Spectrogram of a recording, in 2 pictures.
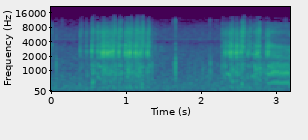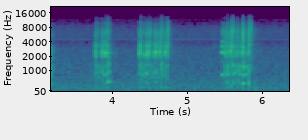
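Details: Repeated meows from a cat meowing nonstop, five drawn-out bursts about a second apart, one with a clear wavering tone, over a low constant hiss.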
